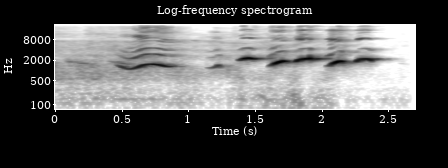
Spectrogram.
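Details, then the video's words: White-crested laughingthrush song used to prompt captive birds to sing in reply: a loud rising-falling whistle, then a quick run of bright, slurred whistled notes climbing and repeating, clean background. "SUARA PANCINGAN POKSAY MANDARIN, BIKIN POKSAY ANDA SEKETIKA NYAUT"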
